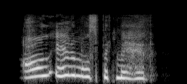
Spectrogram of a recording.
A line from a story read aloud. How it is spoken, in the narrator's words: Miss Rice gasped breathlessly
